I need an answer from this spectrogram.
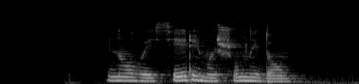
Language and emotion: Russian, neutral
